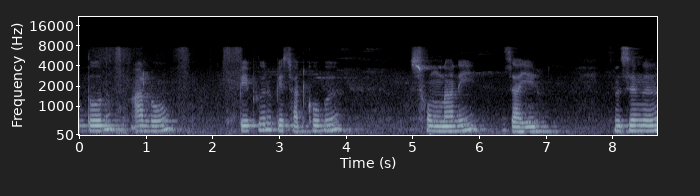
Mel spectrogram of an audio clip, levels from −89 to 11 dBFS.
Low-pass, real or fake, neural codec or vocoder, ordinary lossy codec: none; real; none; none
